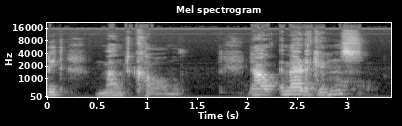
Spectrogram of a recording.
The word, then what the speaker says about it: Carmel: and called it Mount Carmel. Now, Americans, it's spelled C-A-R-M-E-L, Carmel, right? Not caramel, which you call Carmel, because you can't speak properly.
